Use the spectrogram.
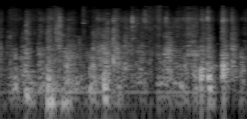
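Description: A dog pants and whimpers with scattered small yips over a noisy, rustling background, all of it fairly close. Nobody speaks.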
